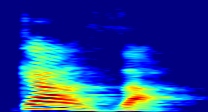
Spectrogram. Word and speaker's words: casa: Casa. Attention, l'accent tonique, c'est sur la première syllabe. Ka. Donc, casa.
